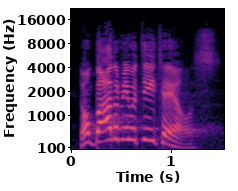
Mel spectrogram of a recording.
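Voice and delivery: a high, loud mock brush-off; exasperated shout. Abraham to his nephew about the promise: loud, high, hammed-up dismissal. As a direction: wave him off with a hammed-up bark.

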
